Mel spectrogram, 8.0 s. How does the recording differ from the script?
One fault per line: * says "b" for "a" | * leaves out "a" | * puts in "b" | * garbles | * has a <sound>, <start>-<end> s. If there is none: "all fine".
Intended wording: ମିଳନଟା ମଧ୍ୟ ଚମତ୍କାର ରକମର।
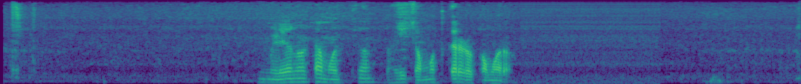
* puts in "ଭାରି"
